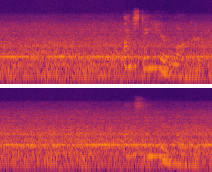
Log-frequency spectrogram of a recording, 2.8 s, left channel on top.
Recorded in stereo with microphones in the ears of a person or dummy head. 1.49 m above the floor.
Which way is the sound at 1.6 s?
55° left (ahead or behind).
